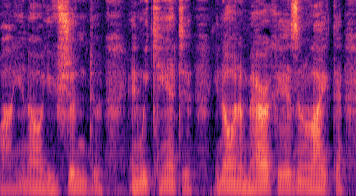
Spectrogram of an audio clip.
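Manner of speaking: very soft, hushed, gentle, nice, diplomatic-sounding tone. Acting out a diplomat speaking to another country; soft, nice Antony Blinken impression. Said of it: "he talks all nice and soft".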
